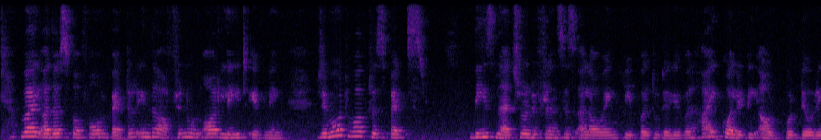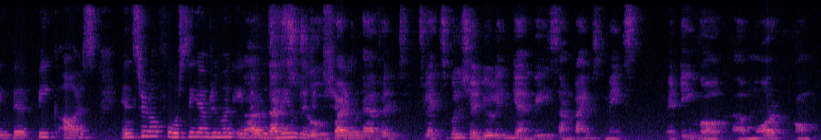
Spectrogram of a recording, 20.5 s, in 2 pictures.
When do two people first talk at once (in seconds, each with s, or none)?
13.3 s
